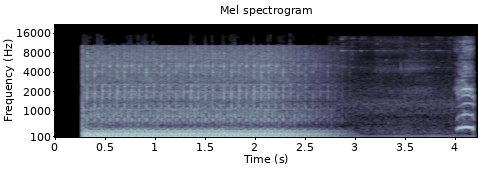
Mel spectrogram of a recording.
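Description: Motorcycle engine running loudly with a fast, even pulse of firing strokes, cutting in abruptly just after the start and fading out over the second half.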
